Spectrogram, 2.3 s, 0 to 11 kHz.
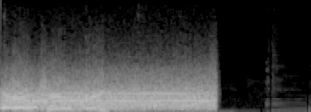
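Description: CB radio on channel 28 receiving a weak, hissy transmission with a steady whistle tone over it. The signal cuts off abruptly about one and a half seconds in, as the transmitting station drops off and the receiver goes quiet.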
